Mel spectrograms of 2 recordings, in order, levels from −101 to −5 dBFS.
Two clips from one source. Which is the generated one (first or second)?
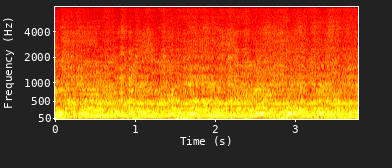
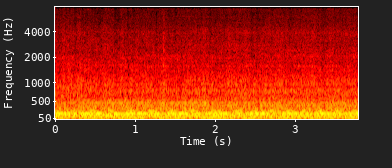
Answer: first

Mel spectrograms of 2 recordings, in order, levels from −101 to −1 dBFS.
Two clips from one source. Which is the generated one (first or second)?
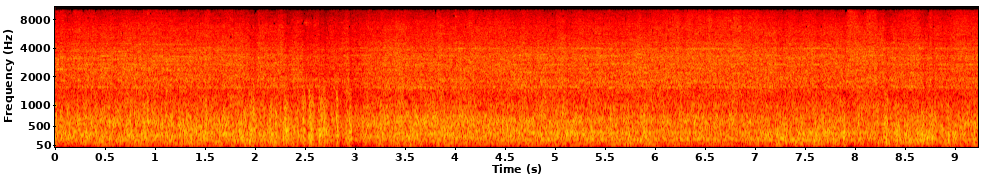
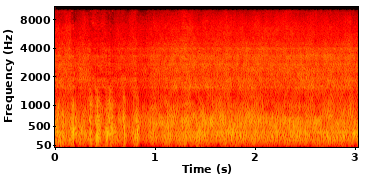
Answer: second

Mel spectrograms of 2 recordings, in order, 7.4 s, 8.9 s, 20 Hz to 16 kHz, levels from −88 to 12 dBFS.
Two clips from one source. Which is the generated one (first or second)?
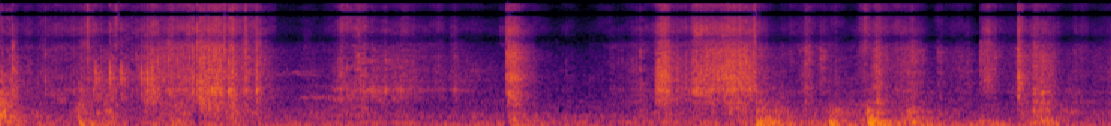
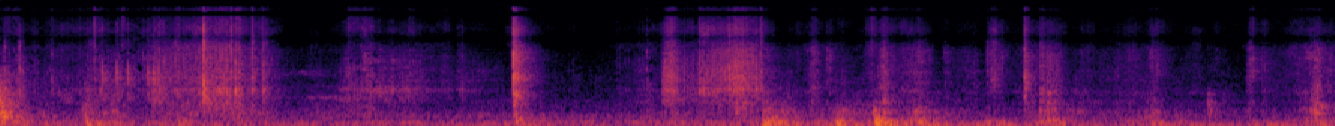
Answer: second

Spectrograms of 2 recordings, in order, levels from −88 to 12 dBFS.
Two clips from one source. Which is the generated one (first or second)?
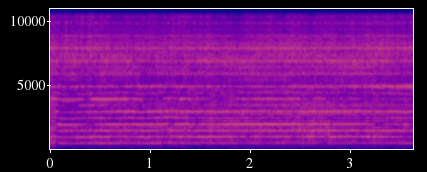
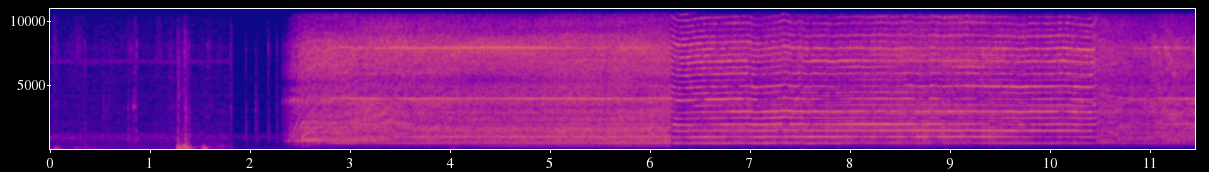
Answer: first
